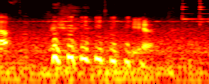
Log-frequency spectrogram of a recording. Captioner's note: laughing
